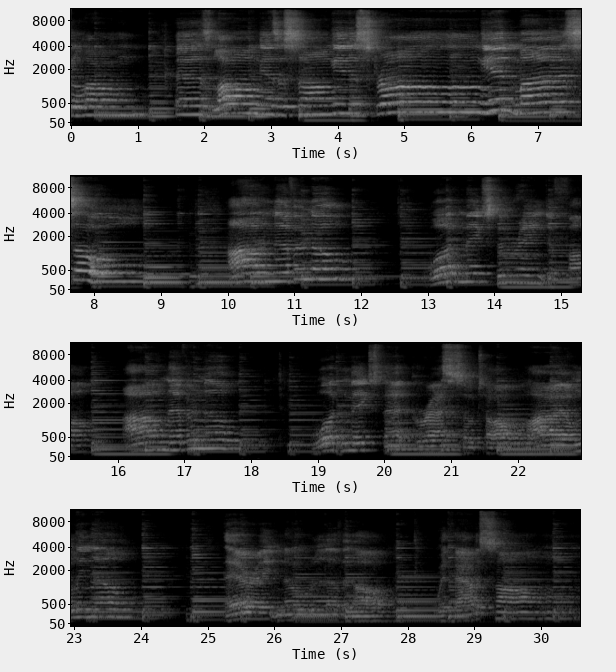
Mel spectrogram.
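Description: Acoustic guitar strummed and picked as accompaniment to a man singing a slow ballad melody, the voice held and wavering on long notes.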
